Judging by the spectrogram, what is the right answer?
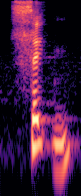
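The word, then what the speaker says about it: שטן: character is called satan in the hebrew that's pronounced satan this is actually one of the words that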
